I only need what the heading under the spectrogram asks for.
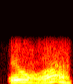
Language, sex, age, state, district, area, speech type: Sanskrit, male, 30-45, Karnataka, Vijayapura, urban, conversation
